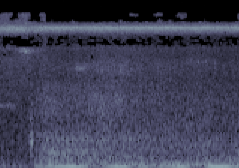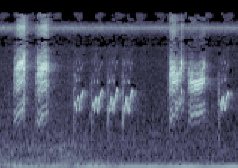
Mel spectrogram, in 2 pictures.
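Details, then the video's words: Pied fantail lure recording, the bird known as seriwang or tali pocong: low rumbling background, then paired harsh scratchy notes and a string of short rising chirps. "suara pikat burung seriwang/tali pocong"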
